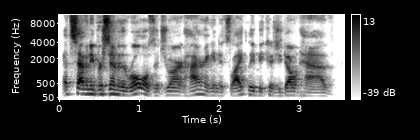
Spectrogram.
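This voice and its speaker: This podcast guest, a software product executive, races through his analytical explanations in a fairly low, somewhat mellow voice. He thinks aloud during the interview and corrects himself as he goes.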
